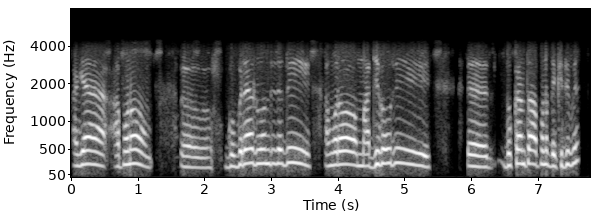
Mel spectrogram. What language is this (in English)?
Odia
